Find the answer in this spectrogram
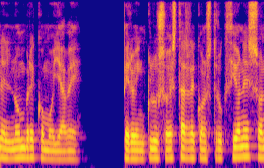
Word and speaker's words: Yahvé: Entonces, ¿cuál es la pronunciación correcta? Los eruditos modernos han propuesto varias posibilidades, siendo las más aceptadas Yahvé o Yahweh, basándose en testimonios de escritores antiguos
